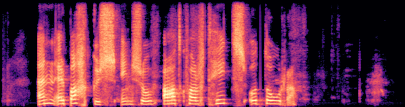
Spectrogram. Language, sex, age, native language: Icelandic, male, 12, Icelandic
